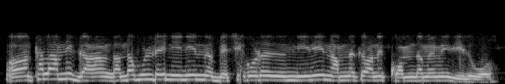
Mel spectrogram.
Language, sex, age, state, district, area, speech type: Bengali, male, 18-30, West Bengal, Cooch Behar, rural, conversation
